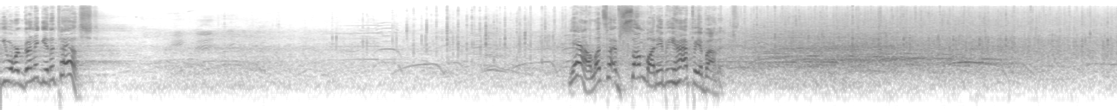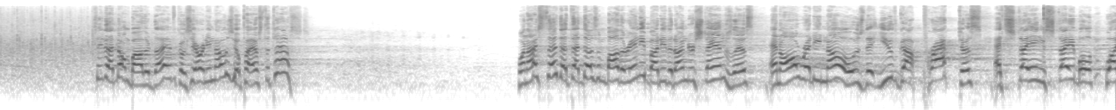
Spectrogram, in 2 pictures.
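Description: A middle-aged woman speaks with animation through a microphone in a large hall.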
